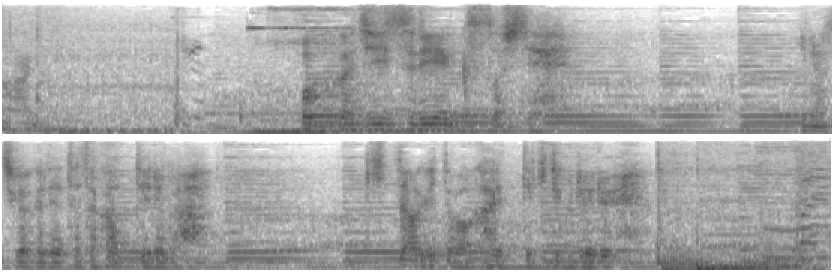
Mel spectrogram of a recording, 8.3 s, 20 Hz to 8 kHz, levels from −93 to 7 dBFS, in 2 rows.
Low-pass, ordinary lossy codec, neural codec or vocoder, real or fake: 7.2 kHz; MP3, 48 kbps; none; real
